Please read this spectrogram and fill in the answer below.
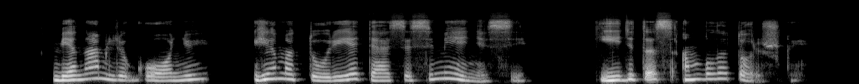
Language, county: Lithuanian, Kaunas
